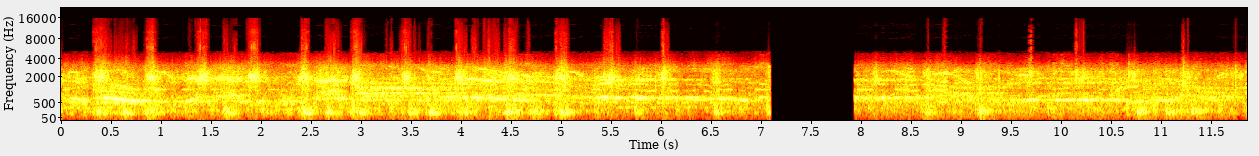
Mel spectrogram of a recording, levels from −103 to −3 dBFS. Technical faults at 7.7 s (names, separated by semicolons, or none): audio dropout to silence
